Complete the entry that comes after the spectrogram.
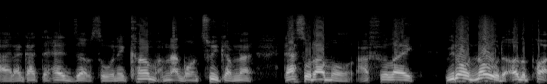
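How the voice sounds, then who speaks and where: A man with a New York accent talks at a very fast pace in a fairly low pitch, with a dark, mellow tone and ordinary pitch variation. The sound is dry and close with no echo, over a quiet background. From New York (Brooklyn, Long Island). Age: 30s. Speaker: podcaster and rapper. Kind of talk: casual interview.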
